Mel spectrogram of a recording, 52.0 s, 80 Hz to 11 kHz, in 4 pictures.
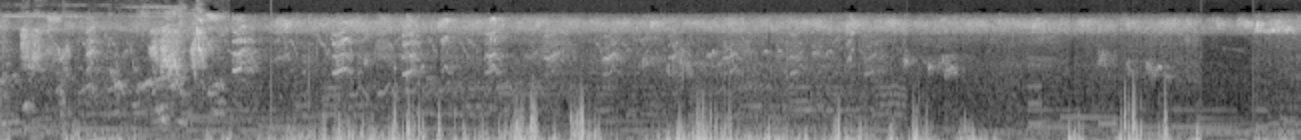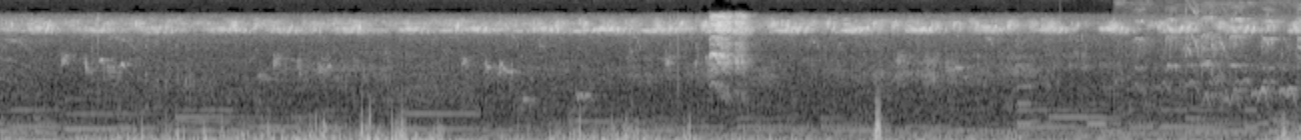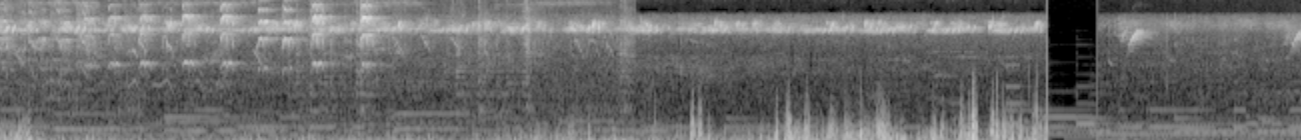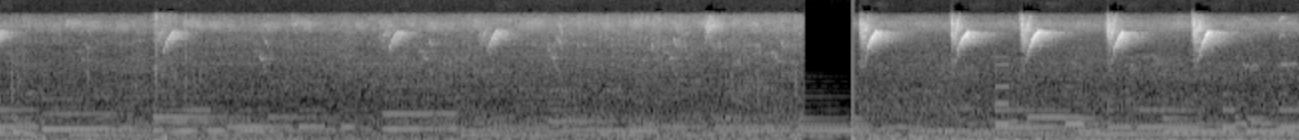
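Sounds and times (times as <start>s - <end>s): birds chirping: 0.0s - 36.1s, 37.1s - 52.0s
high insect trill: 0.0s - 36.4s
soft background music: 0.0s - 52.0s.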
